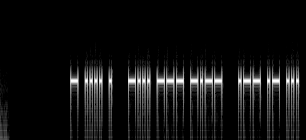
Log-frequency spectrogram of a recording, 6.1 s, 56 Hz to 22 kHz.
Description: Morse code, heard as a keyed tone, about 25 wpm, 700 Hz. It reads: THE BOY WAS
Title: Sentences from Top 1600 Words 25wpm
